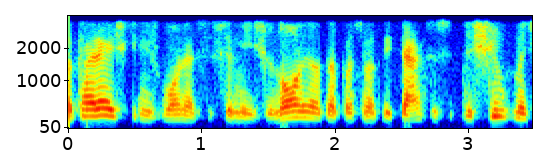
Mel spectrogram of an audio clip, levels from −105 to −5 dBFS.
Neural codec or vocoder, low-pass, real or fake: none; 3.6 kHz; real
